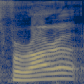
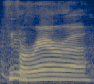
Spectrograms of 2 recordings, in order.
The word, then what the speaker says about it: Ferrara: do you pronounce your big fans how you pronounce last name it's Ferrara but I told you I told you I get Ferrera farara like naturally when you just see you want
